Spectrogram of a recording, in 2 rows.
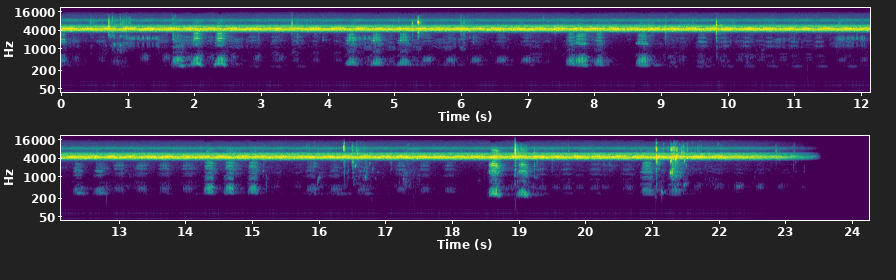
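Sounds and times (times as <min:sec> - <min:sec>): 
Pig Frog calling in Eastern North America: 0:00.0 - 0:23.4.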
